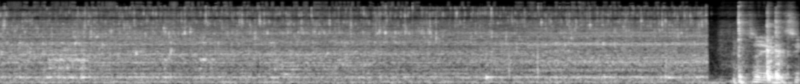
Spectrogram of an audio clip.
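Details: Toilet tank after replacing all the tank plumbing to fix constant running, on the test flush; steady even hiss of refilling ends cleanly with a splash, fill valve shutting off properly to a lower water level.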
